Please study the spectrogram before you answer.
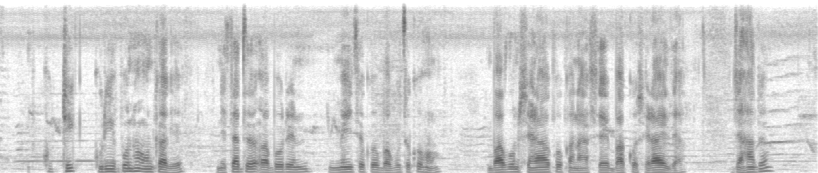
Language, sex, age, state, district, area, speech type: Santali, male, 60+, West Bengal, Paschim Bardhaman, urban, spontaneous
